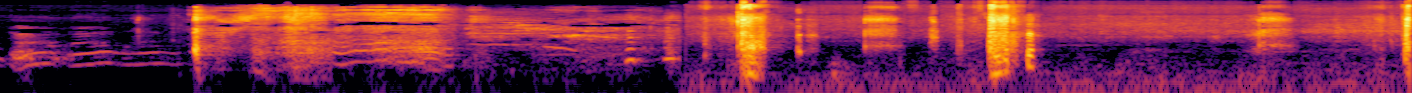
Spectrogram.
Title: Baby Funny sneezes 😁 #funny #entertainment #comedy #imposibleinthisworld #memes #baby #couples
